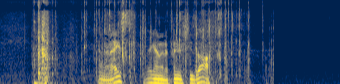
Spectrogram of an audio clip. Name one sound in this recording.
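A plastic snack bag crinkles and rustles.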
